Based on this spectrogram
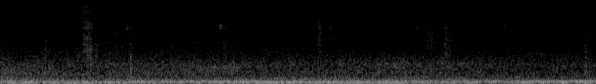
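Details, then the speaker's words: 2010 Ford Ranger idling after the new fuel pump was installed and the battery reconnected, tested before the top cap and bed go back on; the fuel pump was the problem. Low, even rumble, steady idle with no misses or stumbles. "there you go that's our problem now go ahead and put the cover back on here now that I know it runs"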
